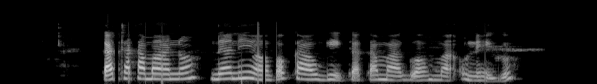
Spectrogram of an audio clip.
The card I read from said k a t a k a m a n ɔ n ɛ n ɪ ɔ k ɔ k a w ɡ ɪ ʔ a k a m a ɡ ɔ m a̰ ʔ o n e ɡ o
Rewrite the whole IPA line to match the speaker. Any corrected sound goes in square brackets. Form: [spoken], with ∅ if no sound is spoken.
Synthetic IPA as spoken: k a t a k a m a n ɔ n ɛ n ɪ ɔ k ɔ k a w ɡ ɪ [k] a k a m a ɡ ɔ m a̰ ʔ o n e ɡ o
